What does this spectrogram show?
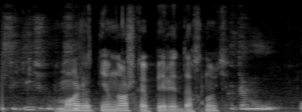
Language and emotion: Russian, neutral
